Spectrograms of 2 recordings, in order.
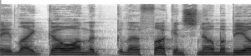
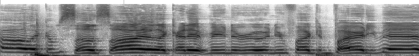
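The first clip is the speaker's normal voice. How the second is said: put-on weepy, tearful crying, high-pitched; 9 semitones higher, 4 dB louder than usual. Retelling being carried home from a party, imitating their past self crying. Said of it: "and I'm just crying".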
